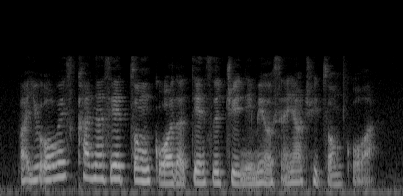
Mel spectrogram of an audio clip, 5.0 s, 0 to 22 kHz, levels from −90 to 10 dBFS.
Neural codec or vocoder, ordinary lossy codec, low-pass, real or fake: none; none; none; real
